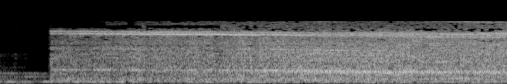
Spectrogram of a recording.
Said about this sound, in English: I thought you were really going to test me here. I really did. It's an airplane. That's all.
